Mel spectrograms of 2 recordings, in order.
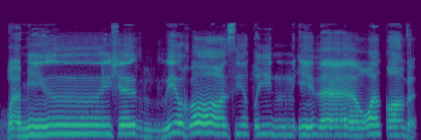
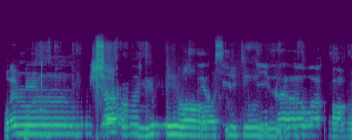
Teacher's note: Ada huruf ra yang berbaris bawah. Maka ra yang matinya dibaca nipis. Kedua-duanya baca nipis.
